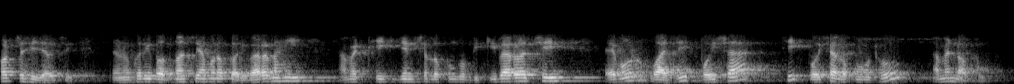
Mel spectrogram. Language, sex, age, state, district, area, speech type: Odia, male, 60+, Odisha, Khordha, rural, conversation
